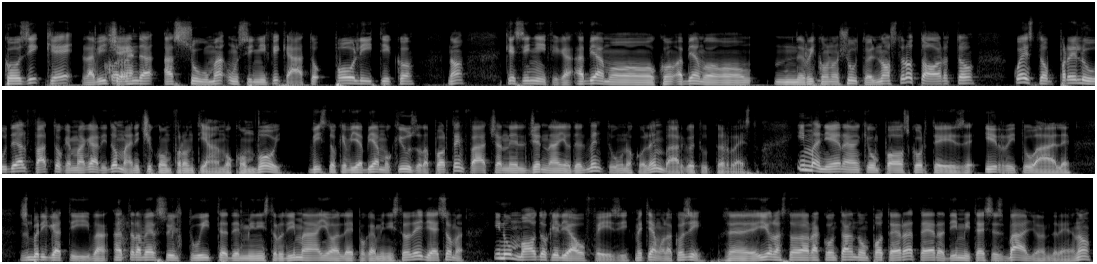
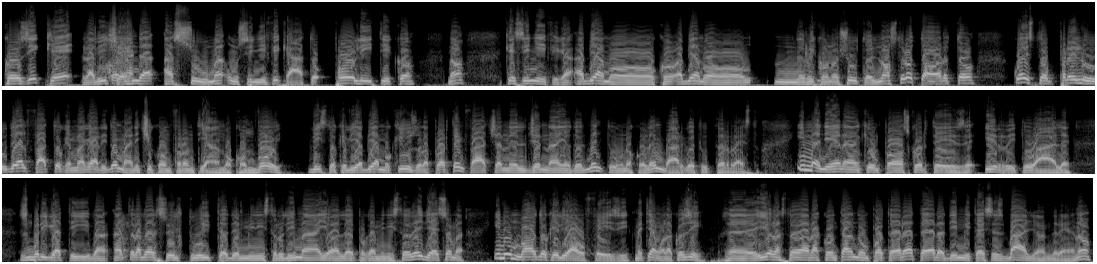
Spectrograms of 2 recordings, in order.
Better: first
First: none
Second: distortion; heavy; 7 dB below the speech

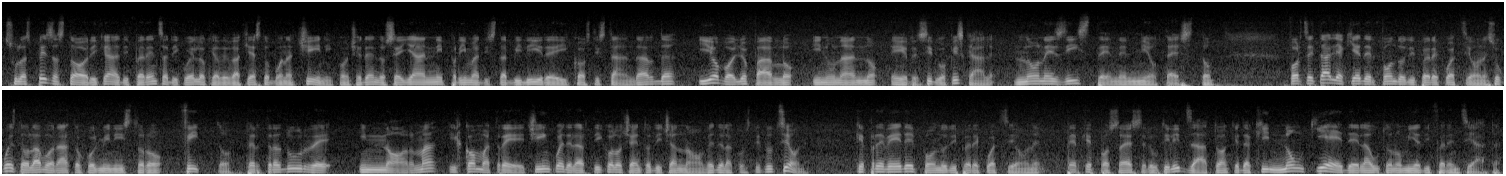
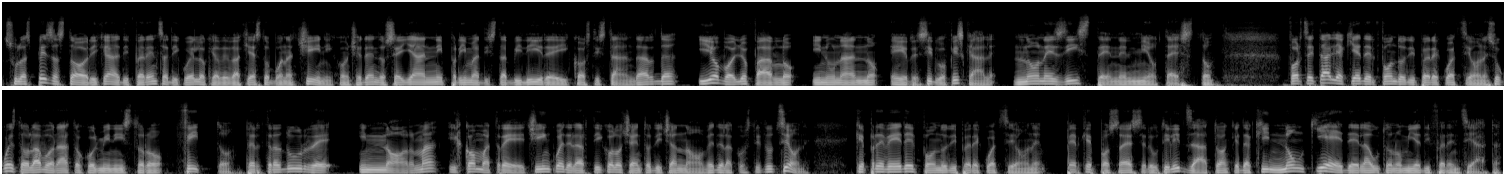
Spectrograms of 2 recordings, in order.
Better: second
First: hiss; noticeable; throughout; 20 dB below the speech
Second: none

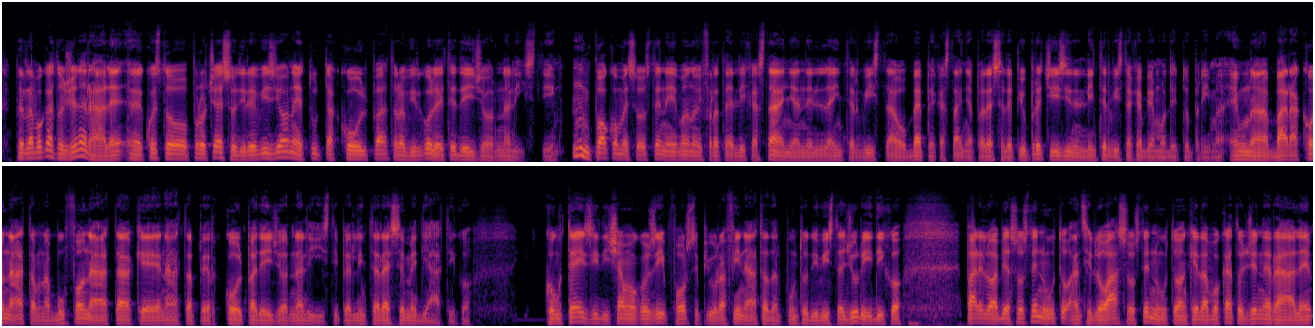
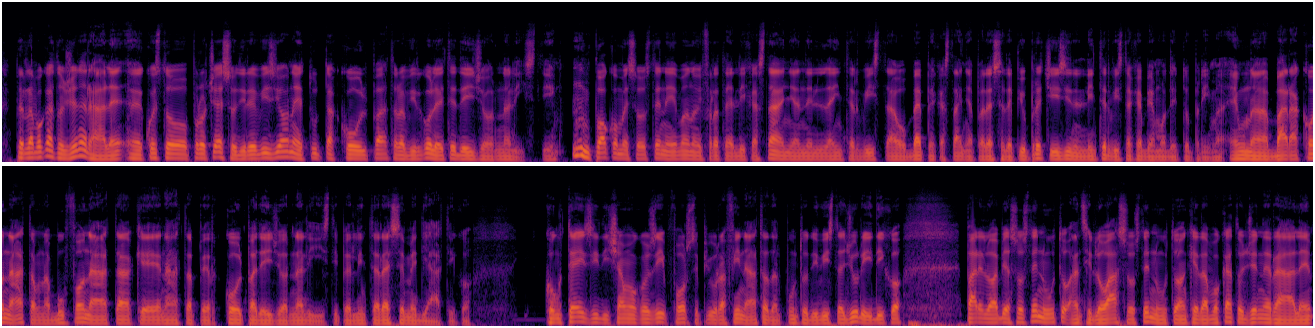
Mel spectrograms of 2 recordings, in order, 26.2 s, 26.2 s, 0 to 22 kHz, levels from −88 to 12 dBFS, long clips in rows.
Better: second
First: thin; very slightly; fading below 700 Hz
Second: none

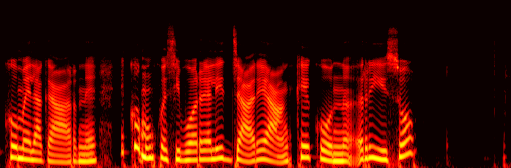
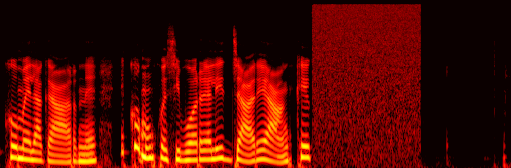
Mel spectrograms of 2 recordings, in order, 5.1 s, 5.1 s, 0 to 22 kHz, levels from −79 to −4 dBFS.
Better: first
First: none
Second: audio cutting out; filled with static; at 3 s for 1 s

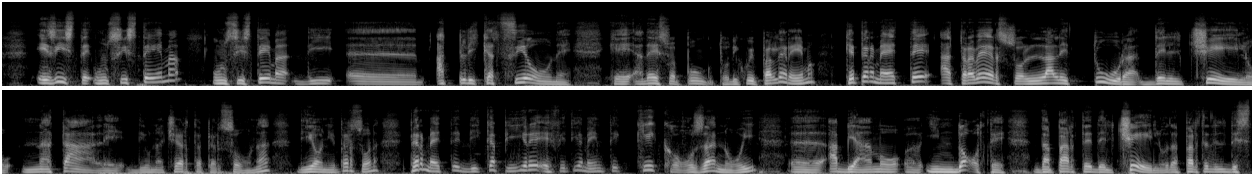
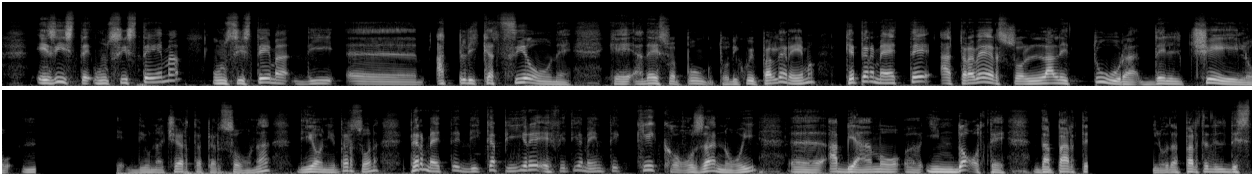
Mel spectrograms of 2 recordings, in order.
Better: first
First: none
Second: audio cutting out; at 13 s for 1 s and at 23 s for 0.5 s

